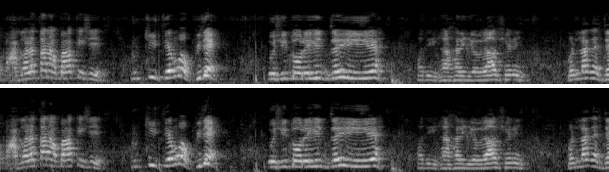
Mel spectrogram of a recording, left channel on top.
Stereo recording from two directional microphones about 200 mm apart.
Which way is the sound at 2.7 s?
10° right (ahead or behind).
